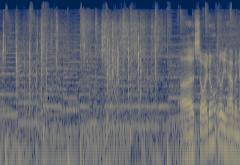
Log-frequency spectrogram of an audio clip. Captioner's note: in-house recorded paper shuffling SFX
